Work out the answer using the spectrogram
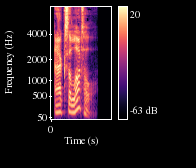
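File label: "axolotl", British English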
